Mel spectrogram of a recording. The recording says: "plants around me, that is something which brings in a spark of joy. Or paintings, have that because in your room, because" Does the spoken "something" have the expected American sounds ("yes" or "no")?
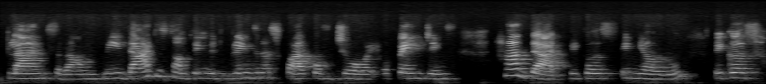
no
